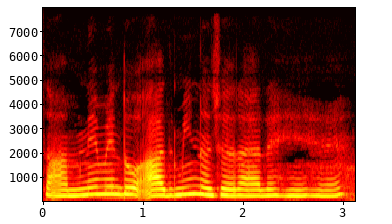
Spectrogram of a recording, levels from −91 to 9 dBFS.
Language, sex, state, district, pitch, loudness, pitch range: Hindi, female, Jharkhand, Garhwa, 255 Hz, -15 LUFS, 245-285 Hz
